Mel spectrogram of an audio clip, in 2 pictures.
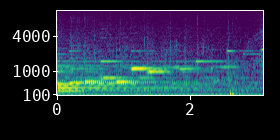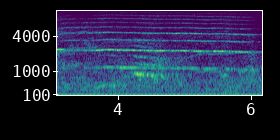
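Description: Orchestral instruments holding long, overlapping notes whose pitches change in steps. From about halfway a single high note is held on.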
